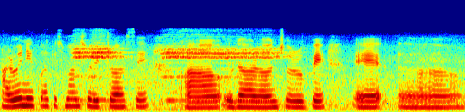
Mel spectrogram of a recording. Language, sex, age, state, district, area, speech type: Assamese, female, 18-30, Assam, Kamrup Metropolitan, urban, spontaneous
